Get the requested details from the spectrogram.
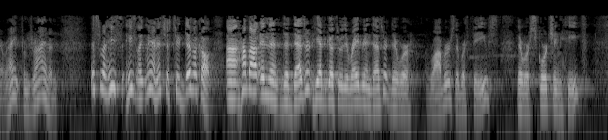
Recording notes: Crossroad Ministries Live Service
